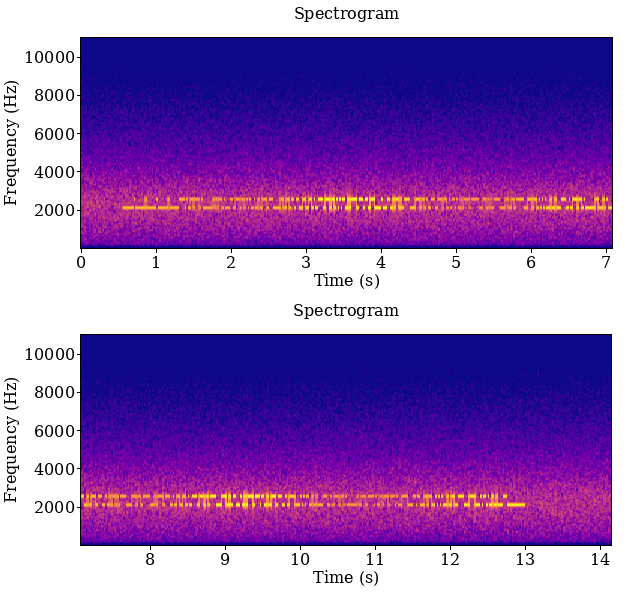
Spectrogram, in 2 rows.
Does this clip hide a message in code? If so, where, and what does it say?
Yes: RTTY (50 baud, 450 Hz shift) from 0.6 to 13.0 s, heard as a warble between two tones, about 2350 Hz centre, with radio static and fading. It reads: SU FAMILIA SE MUDO A DETROIT Y, CUANDO TENIA ONCE ANOS, A HOLLYWOOD.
